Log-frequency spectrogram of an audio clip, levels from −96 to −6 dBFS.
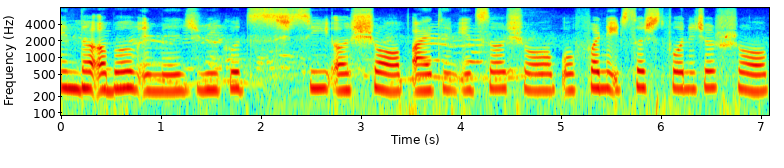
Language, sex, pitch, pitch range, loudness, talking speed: English, female, 260 Hz, 250-275 Hz, -17 LUFS, 160 wpm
